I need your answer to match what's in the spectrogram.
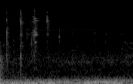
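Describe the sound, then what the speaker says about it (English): A set of Allen keys jangling, with a quick run of bright metallic clinks in the first half second that fades, heard over a low steady rumble. "good set of Allen keys"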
